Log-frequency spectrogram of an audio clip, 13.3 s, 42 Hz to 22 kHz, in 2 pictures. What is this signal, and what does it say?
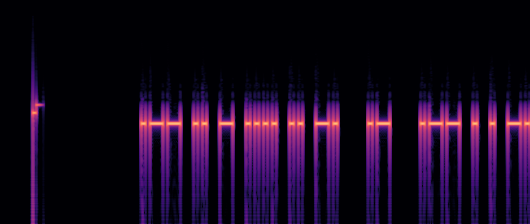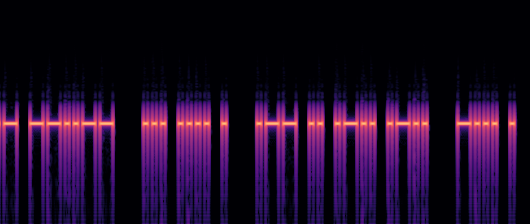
Morse code, heard as a keyed tone, about 22 wpm, 700 Hz. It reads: WITHIN A WEEK, SHE WILL BE
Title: Sentences from Top 1000 Words - Review Part 4 - 22wpm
